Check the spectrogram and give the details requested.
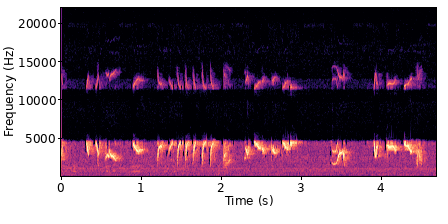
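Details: Yellow-fronted canary, a pet bird, singing a long song indoors: a rapid run of bright chirped notes, sharp downward strokes and short whistles, about ten per second in bursts, with a steady low hum behind.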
